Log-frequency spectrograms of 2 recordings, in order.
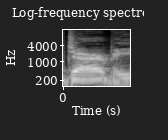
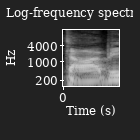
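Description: First: It is said with an American pronunciation. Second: It is said with a British pronunciation. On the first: The speaker calls it wrong. "So it's not like Demolition Derby" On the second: The speaker calls it right. "it's Derby"

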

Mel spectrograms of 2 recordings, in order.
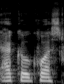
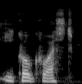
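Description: First: The first vowel is a short e, as in echo. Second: The first vowel is a long e, as in eek. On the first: "I think it's supposed to be EcoQuest what you're saying" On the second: "in my head it's EcoQuest because it's only got one consonant between the two vowels"

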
